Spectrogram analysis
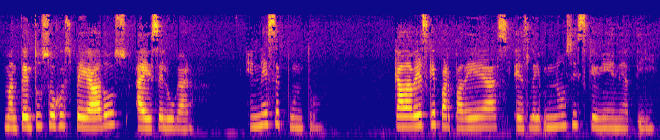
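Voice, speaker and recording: A woman leading a guided hypnosis in a slow, soothing hypnotist voice, leaving long pauses between phrases. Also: a little high, fairly even intonation, a little mellow.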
